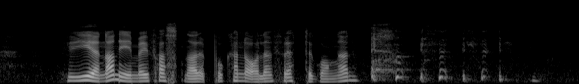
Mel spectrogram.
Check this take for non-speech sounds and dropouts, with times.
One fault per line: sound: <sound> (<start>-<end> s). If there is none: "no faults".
sound: cough (3.7-5.2 s)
